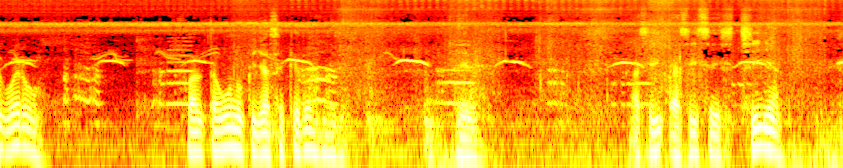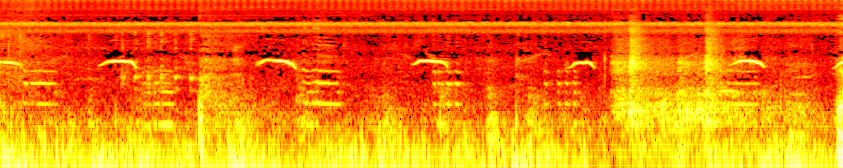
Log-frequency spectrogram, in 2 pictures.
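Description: A small bird peeps over and over at a steady pace.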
